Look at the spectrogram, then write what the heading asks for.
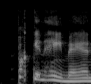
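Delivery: sudden, instantly pissed-off angry outburst. Retelling a clip from a making-of disc: imitating someone getting pissed off. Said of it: "he just gets all pissed off".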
